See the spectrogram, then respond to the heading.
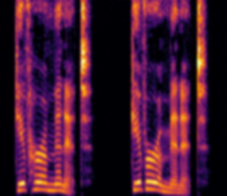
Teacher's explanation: Pronouns becoming very weak. Words like him, her, them, and it may almost disappear inside a sentence.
